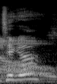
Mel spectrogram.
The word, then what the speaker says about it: Tyga: Is it Tyga?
